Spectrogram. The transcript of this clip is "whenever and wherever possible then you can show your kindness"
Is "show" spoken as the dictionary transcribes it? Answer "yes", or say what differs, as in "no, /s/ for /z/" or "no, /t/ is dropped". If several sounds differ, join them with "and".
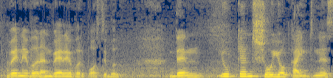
yes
